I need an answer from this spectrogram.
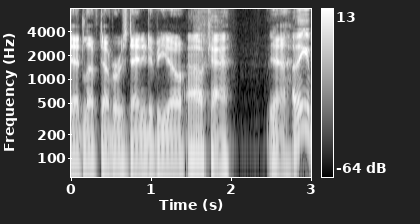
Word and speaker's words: DeVito: this movie where Danny DeVito and Arnold Schwarzenegger are twins. I accidentally said DeVino. Yeah, you did. DeVito. I put a soft T in. It was the T is silent.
